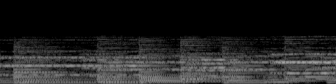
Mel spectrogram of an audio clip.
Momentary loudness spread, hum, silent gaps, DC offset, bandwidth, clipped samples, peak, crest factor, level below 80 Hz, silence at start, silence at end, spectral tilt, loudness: 5 LU; none; none; under 0.1%; 3.9 kHz; under 0.1%; -20 dBFS; 14 dB; -52 dBFS; 0 s; 0 s; -3 dB/octave; -34 LUFS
